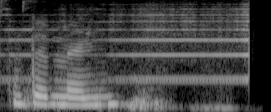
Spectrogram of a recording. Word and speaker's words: women: Is it Women. oo or we? We. We. It's Women. we, not We. oo. When it is singular, if it is woman, that is okay. Oo is there in singular, but in plural it is not oo. It is women.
